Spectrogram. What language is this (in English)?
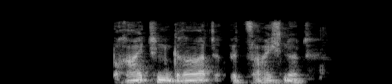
German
